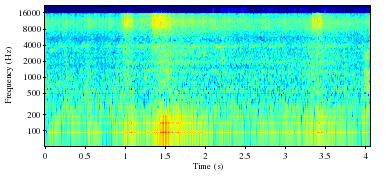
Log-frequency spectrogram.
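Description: Low rumbling of an old, long-used dump truck engine running, fairly faint and rough, with a brief surge around the middle.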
